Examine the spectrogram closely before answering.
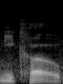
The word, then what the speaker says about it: Nikko: in Nico I still like to call it Nico even though the Japanese pronounce it Niko because it's just it isn't doesn't seem natural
